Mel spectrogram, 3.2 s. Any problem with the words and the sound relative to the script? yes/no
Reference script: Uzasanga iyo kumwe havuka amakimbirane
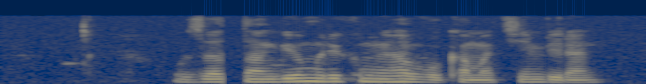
yes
